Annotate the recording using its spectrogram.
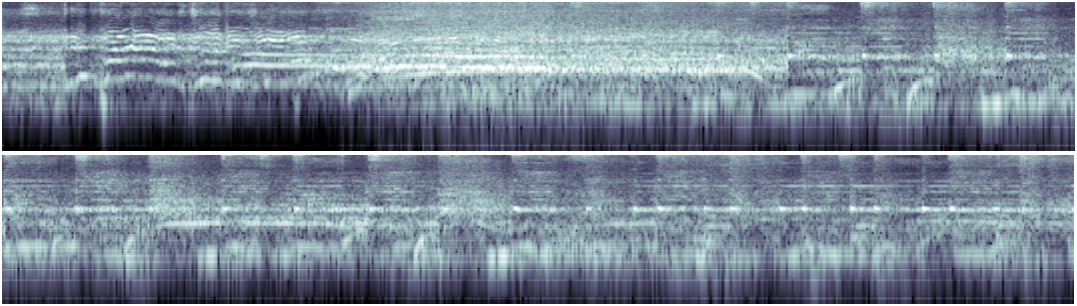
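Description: A crowd cheering and shouting, loudest about two seconds in. About four seconds in, a dance track with a steady beat starts over the sound system for a stage performance.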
